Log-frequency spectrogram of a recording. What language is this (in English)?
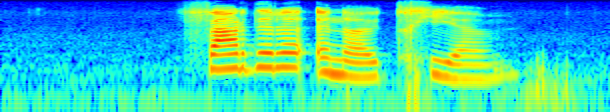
Afrikaans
